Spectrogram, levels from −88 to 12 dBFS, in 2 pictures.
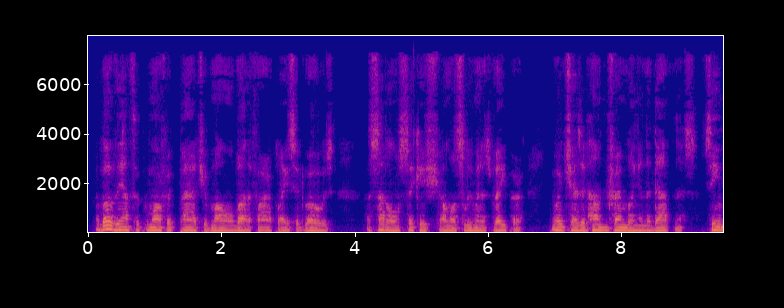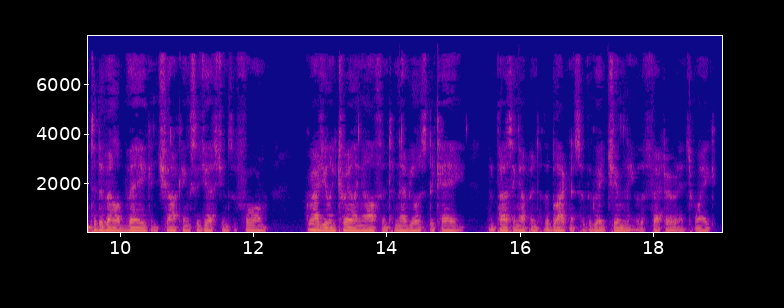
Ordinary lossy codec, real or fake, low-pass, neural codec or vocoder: AAC, 32 kbps; real; 7.2 kHz; none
